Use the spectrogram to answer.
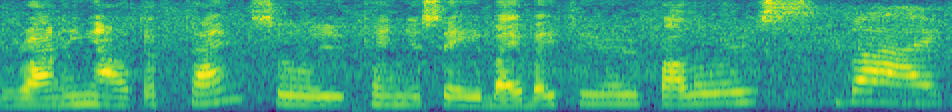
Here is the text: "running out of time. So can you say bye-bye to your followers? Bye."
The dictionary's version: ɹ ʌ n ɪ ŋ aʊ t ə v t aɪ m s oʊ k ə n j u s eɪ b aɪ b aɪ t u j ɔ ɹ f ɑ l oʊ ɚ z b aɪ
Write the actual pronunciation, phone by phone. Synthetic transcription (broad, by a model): ɹ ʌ n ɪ ŋ aʊ t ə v t aɪ m s oʊ k ə n j u s eɪ b aɪ b aɪ t u j ɔ ɹ f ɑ l oʊ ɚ s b aɪ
